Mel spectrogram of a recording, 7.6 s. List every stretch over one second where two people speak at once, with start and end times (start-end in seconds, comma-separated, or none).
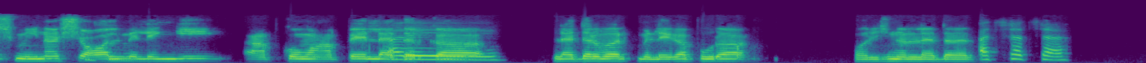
none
